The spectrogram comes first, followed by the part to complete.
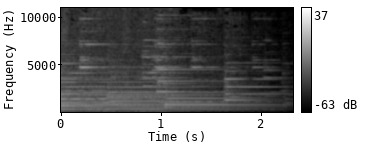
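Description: Church bells ringing, with fresh strikes about a second in and again near the end, and the ringing fading away.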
